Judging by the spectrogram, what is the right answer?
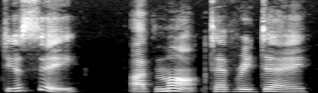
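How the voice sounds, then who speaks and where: A woman's voice: on the low side, expressive, takes it slowly. A woman reader voicing a sullen, resentful young man who speaks bluntly and stubbornly.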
